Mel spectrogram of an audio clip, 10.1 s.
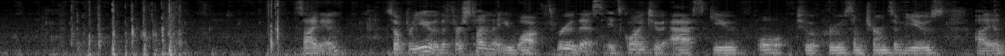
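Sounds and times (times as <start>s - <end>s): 
keyboard typing while logging in with a Live ID: 0.5s - 1.9s, 2.6s - 2.9s
speech: 3.0s - 10.0s.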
